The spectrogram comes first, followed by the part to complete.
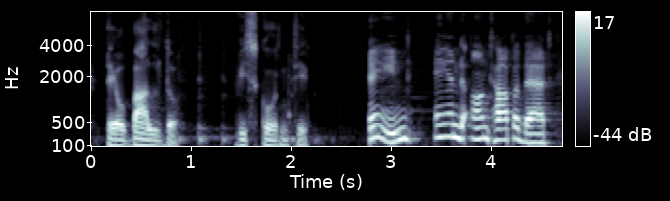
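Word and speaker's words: Teobaldo Visconti: His name was Teobaldo Viscanti. He wasn't even or Teobalo. That's the first thing he missed messed the pronunciation but I probably missed my pronunciation in English 15 times during this live stream. So not a big deal but it is teobaldo visied.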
